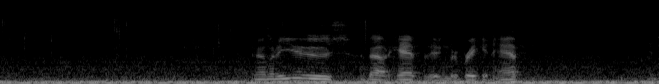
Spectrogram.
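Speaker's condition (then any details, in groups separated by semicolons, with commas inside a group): No condition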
